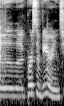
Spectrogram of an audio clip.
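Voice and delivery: normal talking voice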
